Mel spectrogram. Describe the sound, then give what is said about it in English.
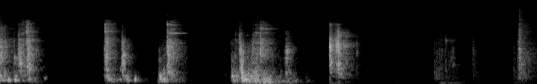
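A door being opened, heard as a series of fairly loud clunks and rattles in uneven bursts with brief silences between, ending in a few fainter knocks. No voices. “get the door.”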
